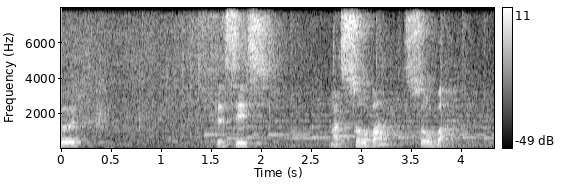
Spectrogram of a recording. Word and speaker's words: Masoba: This is Masoba. Soba. Is it pronounced right?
